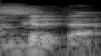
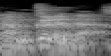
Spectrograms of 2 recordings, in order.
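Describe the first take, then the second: First: Low, soft and calm. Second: Said in the usual way. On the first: Shown as a demonstration. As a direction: drop to a low hush. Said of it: "really some low tone".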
